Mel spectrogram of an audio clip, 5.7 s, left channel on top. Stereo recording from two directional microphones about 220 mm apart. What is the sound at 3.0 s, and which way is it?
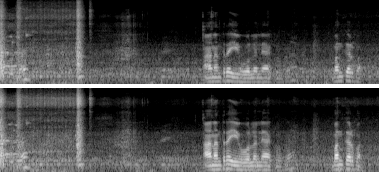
A man's voice, 50° right (ahead or behind).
